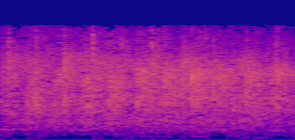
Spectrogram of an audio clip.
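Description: A crowd at a Sunday church gathering applauds steadily, a dense, even wash of many hands clapping at once with no pause for the full few seconds and no voices standing out.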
